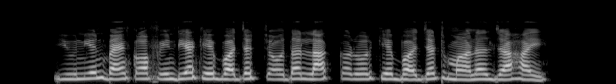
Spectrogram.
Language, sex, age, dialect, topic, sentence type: Magahi, female, 18-24, Western, banking, statement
